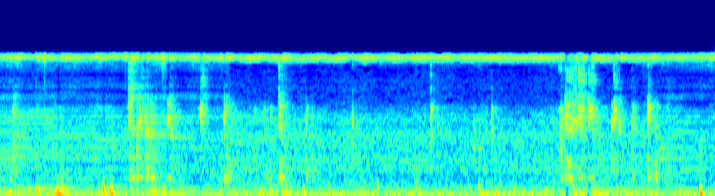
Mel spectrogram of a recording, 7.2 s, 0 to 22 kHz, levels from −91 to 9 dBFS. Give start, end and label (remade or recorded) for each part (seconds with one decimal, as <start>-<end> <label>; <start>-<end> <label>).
0.0-2.3 remade; 2.3-6.6 recorded; 6.6-7.2 remade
